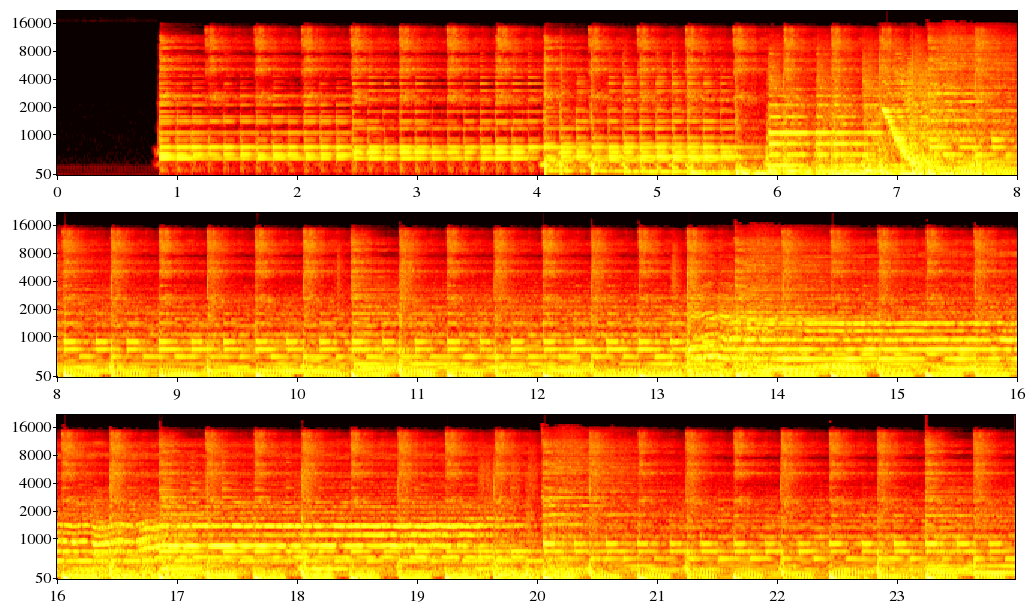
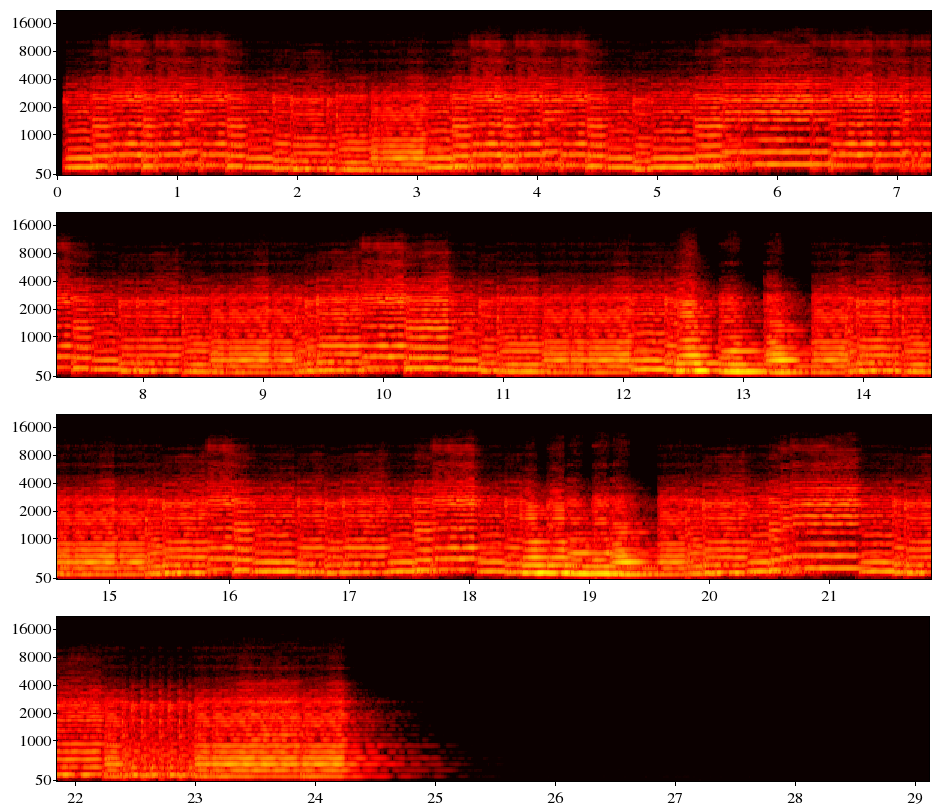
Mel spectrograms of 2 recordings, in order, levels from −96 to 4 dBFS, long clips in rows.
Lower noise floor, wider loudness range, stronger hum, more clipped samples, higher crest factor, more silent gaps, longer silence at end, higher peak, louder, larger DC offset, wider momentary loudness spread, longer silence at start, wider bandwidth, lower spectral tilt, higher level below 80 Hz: second, -74 dBFS vs under -90 dBFS; about the same, 5 LU vs 5 LU; neither; neither; about the same, 14 dB vs 18 dB; neither; second, 0 s vs 4.45 s; first, 0 dBFS vs -18 dBFS; first, -15 LUFS vs -35 LUFS; neither; about the same, 7 LU vs 9 LU; first, 0.85 s vs 0.05 s; first, 16 kHz vs 12.5 kHz; second, -4.5 dB/octave vs -7 dB/octave; first, -22 dBFS vs -82 dBFS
